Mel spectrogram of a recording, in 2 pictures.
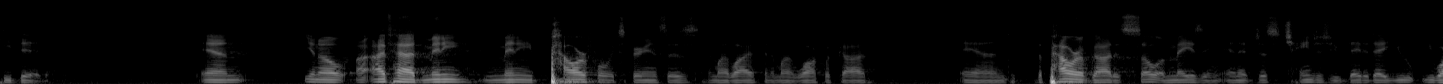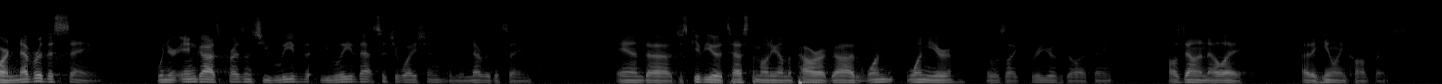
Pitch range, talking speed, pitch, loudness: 90-105 Hz, 190 wpm, 95 Hz, -40 LUFS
